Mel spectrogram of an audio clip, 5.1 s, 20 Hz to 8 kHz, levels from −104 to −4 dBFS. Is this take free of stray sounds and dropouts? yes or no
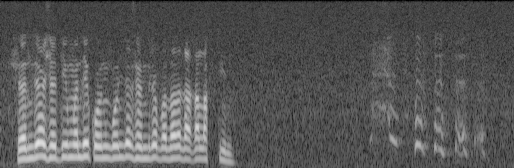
no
